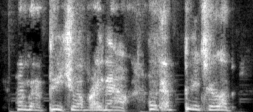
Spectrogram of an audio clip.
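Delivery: put-on angry voice. Retelling an interview confrontation, mock-angry threat. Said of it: "Seth got really angry and he's like".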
